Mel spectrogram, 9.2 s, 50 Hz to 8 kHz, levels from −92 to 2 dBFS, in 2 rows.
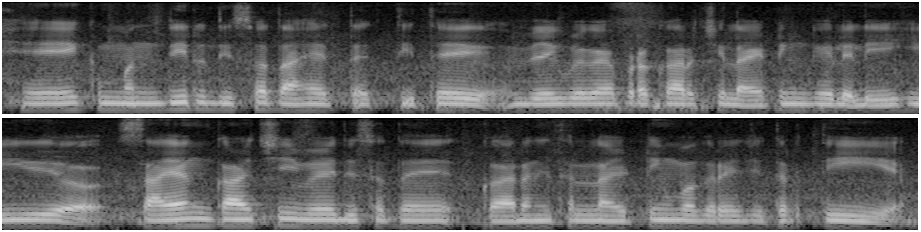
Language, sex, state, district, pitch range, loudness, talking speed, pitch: Marathi, male, Maharashtra, Pune, 115-125 Hz, -26 LUFS, 155 wpm, 120 Hz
